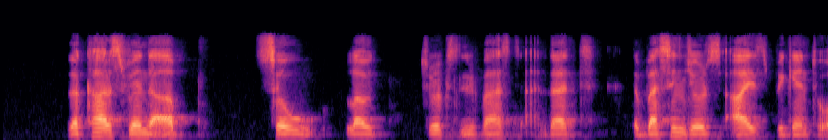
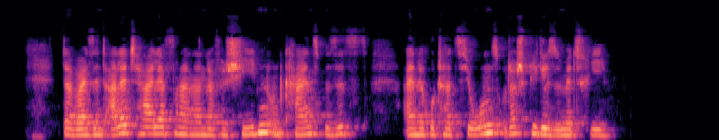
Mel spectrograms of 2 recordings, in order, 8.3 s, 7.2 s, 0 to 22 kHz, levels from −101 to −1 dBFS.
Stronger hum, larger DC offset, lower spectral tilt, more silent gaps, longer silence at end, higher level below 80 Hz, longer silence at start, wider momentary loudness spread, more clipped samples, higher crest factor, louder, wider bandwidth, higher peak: neither; neither; second, -3 dB/octave vs -4.5 dB/octave; neither; second, 0 s vs 1.1 s; about the same, -72 dBFS vs -72 dBFS; first, 0.7 s vs 0.35 s; first, 16 LU vs 11 LU; neither; about the same, 22 dB vs 20 dB; about the same, -26 LUFS vs -24 LUFS; about the same, 8.2 kHz vs 7.8 kHz; about the same, -6 dBFS vs -6 dBFS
